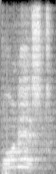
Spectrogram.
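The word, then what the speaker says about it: honest: বলে দিই জিনিসটা এখানে এই থাকলেও উচ্চারণটা হচ্ছে অনেস্ট অনেস্ট উচ্চারণ হচ্ছে তাই এখানে আমাদেরসার হবে তাহলে সেম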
